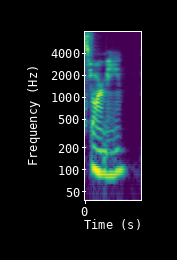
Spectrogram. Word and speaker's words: Stormé: Yeah, it's spelled Stormé instead of Stormy, but she pronounced it Stormy.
